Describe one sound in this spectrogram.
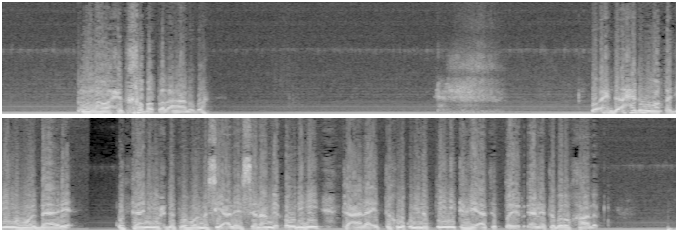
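A man speaks with animation through a microphone.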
